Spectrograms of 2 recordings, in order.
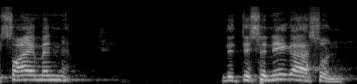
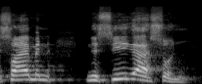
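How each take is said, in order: First: The second word is said with all its syllables. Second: The second word is clipped, with syllables dropped. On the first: The speaker calls it right. "Instead of saying" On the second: The speaker calls it wrong. "people are taking shortcuts"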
